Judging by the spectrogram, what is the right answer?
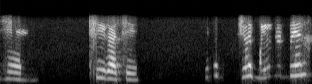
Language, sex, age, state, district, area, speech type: Bengali, female, 45-60, West Bengal, Purba Bardhaman, rural, conversation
